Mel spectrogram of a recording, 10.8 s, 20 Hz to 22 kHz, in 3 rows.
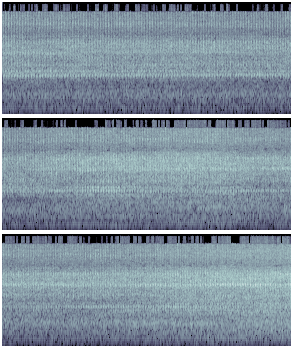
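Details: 2012 1.8 TSI Combi on a cold start at idle, fast, somewhat uneven tapping of about four knocks a second over a bright mechanical clatter, suggesting a cold-start engine knock.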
